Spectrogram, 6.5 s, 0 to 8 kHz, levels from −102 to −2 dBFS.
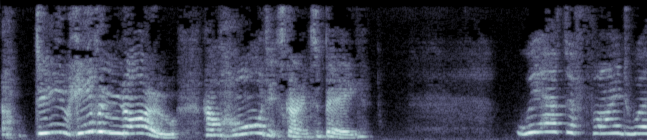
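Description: Nothing in this audio stands out as a technical fault; it simply runs along without a hitch anywhere you listen.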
